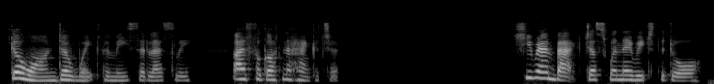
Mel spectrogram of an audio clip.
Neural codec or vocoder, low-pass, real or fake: none; 7.2 kHz; real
